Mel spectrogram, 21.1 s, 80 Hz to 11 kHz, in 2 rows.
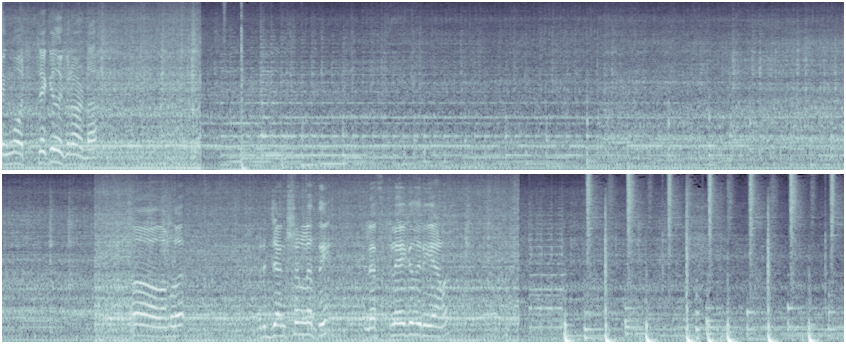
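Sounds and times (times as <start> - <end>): motorboat engine running: 0.0 - 21.0.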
